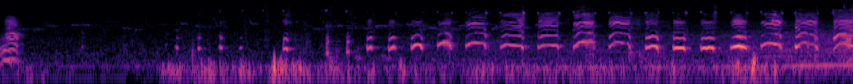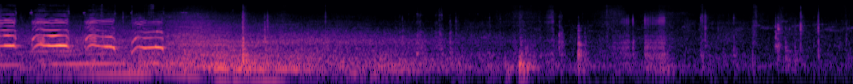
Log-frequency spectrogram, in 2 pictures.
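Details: American Akita puppies playing outdoors in their garden enclosure on a fine day: a run of high, arched whining yelps repeated about twice a second, then softer rustling and scuffling of play.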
